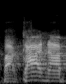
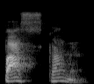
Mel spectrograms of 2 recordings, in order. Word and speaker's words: Pascana: eso es fonético o cuando omiten la s dicen la pascana pacana pacana pacana pacana no es es Paz Cana Pero qué pasó desapareció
